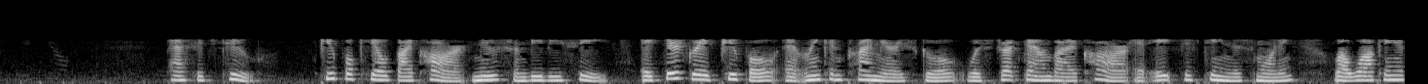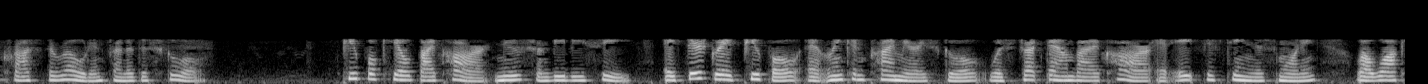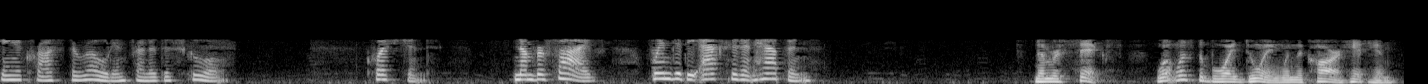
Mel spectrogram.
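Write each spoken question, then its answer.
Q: When did the accident happen?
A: At 8:15 this morning.

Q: What was the boy doing when the car hit him?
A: Walking across the road in front of the school.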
